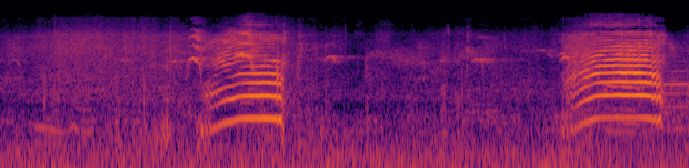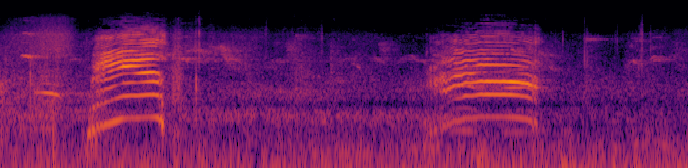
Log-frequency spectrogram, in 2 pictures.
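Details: Stray cat that runs up at full speed to a known person and acts affectionate, recorded with a GoPro: four loud, rich meows, each rising then falling, spaced a few seconds apart over low background rumble.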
